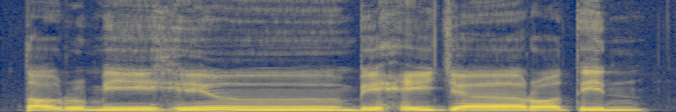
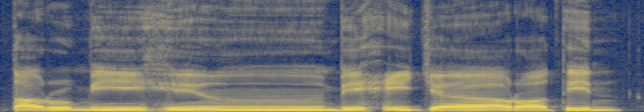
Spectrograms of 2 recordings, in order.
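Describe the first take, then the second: Both takes have the same delivery.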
